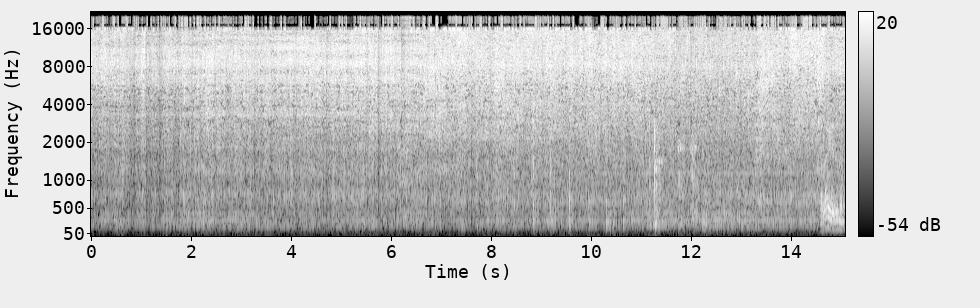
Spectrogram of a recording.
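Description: Roasted brinjal drops into hot oil tempered with asafoetida and curry leaves, giving a loud, continuous close sizzle and crackle that holds steady throughout.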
